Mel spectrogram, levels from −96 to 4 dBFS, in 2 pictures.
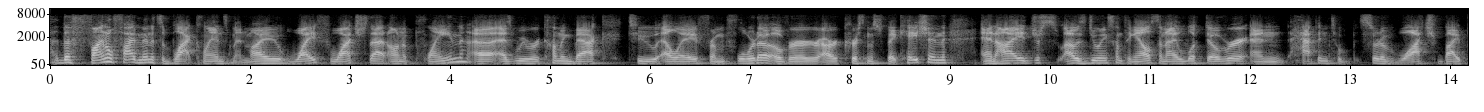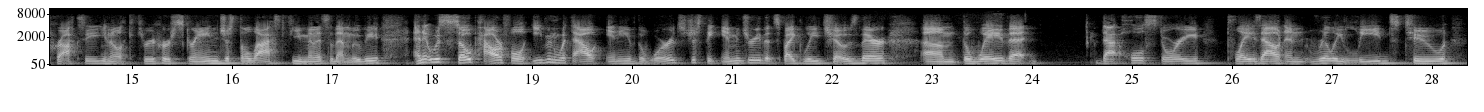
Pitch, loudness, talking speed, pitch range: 130 Hz, -25 LUFS, 200 wpm, 120-140 Hz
